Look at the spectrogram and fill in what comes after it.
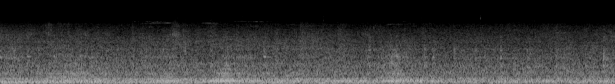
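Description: Grain hopper wagons of a freight train rolling past on a curve: a steady rumble of steel wheels on rail with a low hum, strongest a couple of seconds in.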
